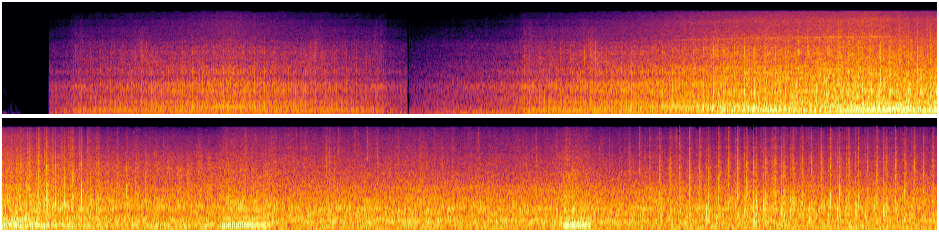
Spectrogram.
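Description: An engine running with a steady hum. It cuts out briefly about three seconds in, then comes back and grows louder into a fast, rattling pulse.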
